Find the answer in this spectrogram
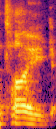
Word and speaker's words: Tadhg: because some people spell Tig as Tadgh, but then some people spell it as Tadhg, which is how I spell it.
